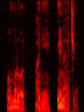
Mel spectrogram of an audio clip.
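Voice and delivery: low quiet odd creature; toy creature voice. A narrator's reading. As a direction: speak low like a strange toy.

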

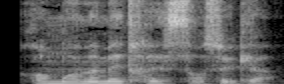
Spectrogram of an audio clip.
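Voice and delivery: high mocking opening, then dropping; sneering demand. A narrator's reading. Viscount demanding his mistress back, sneering. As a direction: taunt him with the demand. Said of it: "ricana le vicomte".

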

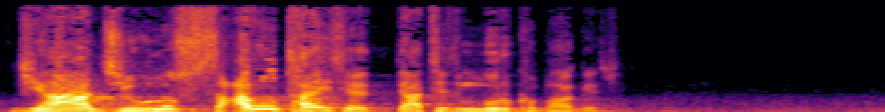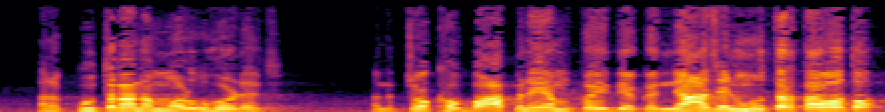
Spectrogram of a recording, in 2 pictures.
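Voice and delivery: usual speaking voice

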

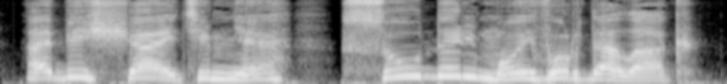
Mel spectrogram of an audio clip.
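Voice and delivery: high, slow plaintive appeal; pleading professor. A narrator's reading. Professor begging the vampire for a promise, pleading. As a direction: draw out the plea in a high voice. Профессор умоляет Бучило.

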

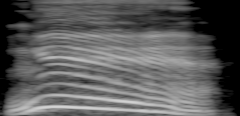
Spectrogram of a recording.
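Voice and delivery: loud, glad denial; glad reassurance. Acted. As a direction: reassure her gladly. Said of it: "радостно заверил её Пузан".

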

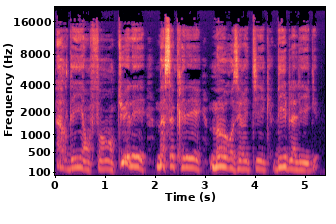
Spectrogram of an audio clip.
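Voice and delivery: high-pitched battle cries in short bursts; fervent rallying calls, high but only partly shouted; rousing the soldiers. A narrator's reading. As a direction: spur the troops on to the kill. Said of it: "la voix d'Hercule qui excitait ses soldats".

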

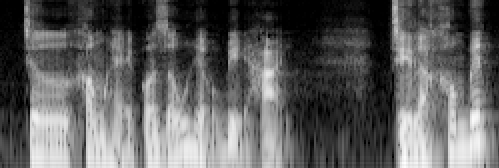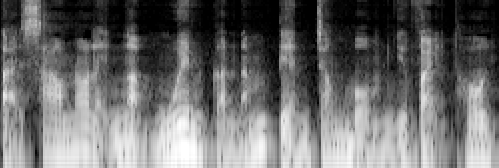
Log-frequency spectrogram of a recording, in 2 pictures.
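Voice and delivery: plain reading voice

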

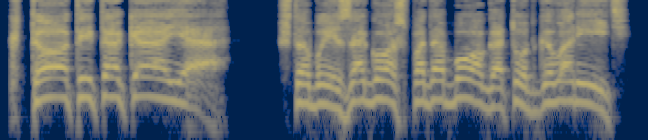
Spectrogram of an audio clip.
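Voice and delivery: high, drawn-out indignant shout; angry yell. A narrator's reading. Ansel challenges the accused witch, an indignant yell. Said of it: "заорал в ответ Ансель".

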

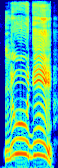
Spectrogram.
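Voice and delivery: high-pitched, urgent calling out; breathless cry. A narrator's reading. Cobbler calling the lords, breathless and high. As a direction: gasp out an alarm high in the voice. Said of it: "задыхался сапожник".

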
